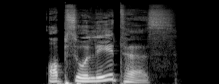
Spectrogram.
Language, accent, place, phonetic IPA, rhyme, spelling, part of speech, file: German, Germany, Berlin, [ɔpzoˈleːtəs], -eːtəs, obsoletes, adjective, De-obsoletes.ogg
- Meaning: strong/mixed nominative/accusative neuter singular of obsolet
